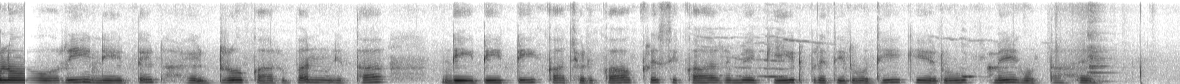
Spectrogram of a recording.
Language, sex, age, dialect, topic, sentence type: Hindi, female, 18-24, Awadhi Bundeli, agriculture, statement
